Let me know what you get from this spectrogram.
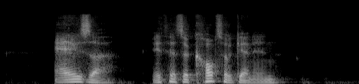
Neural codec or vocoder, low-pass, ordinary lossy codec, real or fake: codec, 16 kHz in and 24 kHz out, 0.6 kbps, FocalCodec, streaming, 4096 codes; 10.8 kHz; MP3, 64 kbps; fake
